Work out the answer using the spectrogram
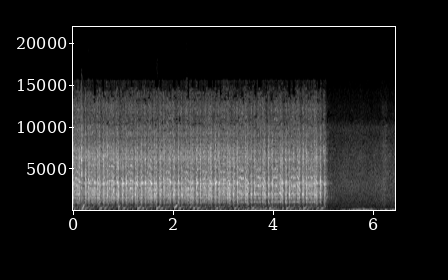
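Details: Kawasaki Zephyr 750 four-cylinder during restoration, carbs just refitted after an ignition fix, on choke: long starter cranking with steady chuffing at about three beats a second, never catching. Cranks but won't start because the tank has run out of fuel.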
